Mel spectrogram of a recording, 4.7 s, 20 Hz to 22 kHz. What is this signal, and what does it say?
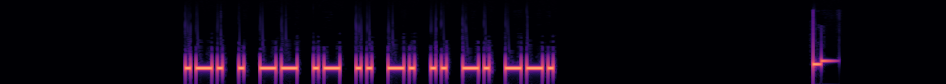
Morse code, heard as a keyed tone, about 44 wpm, 700 Hz. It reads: REMAINING
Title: ING Suffix - Top 100 Words with Base Words 45wpm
